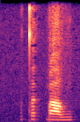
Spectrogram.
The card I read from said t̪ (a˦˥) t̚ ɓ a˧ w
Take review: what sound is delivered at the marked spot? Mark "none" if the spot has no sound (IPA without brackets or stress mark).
ə˦˥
